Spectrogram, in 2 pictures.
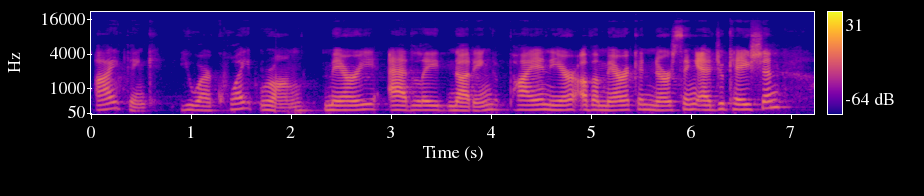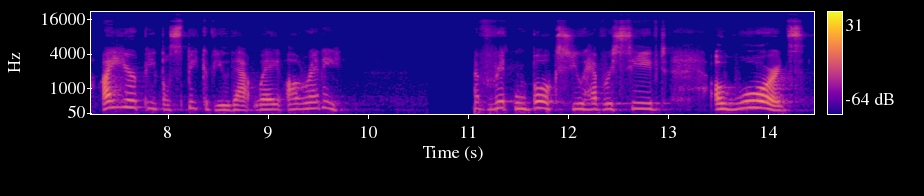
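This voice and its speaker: An actress playing a modest, wistful, devoted widow in a staged reading of a period drama, with genteel, articulate phrasing. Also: female voice, medium pitch, measured pace, fairly bright tone, natural voice. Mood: admiring. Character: elderly devoted widow writer, modest, wistful, self-doubting.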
